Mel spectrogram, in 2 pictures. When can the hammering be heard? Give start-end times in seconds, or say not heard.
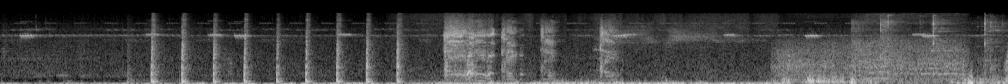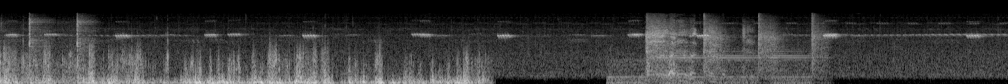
1.2-4.0, 8.5-11.1, 16.1-18.4.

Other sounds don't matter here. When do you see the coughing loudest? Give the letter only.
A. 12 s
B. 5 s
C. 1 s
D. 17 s
B.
